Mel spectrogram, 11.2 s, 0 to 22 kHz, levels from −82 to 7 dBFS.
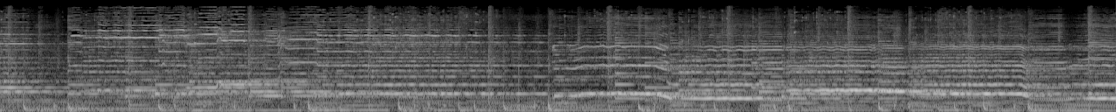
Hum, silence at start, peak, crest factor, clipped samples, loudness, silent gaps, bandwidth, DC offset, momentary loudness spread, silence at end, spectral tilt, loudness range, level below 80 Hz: none; 0 s; -8 dBFS; 14 dB; under 0.1%; -20 LUFS; none; 17.5 kHz; under 0.1%; 7 LU; 0 s; -2 dB/octave; 2 LU; -38 dBFS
